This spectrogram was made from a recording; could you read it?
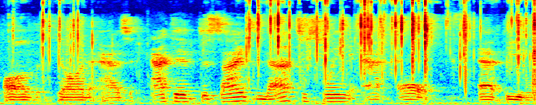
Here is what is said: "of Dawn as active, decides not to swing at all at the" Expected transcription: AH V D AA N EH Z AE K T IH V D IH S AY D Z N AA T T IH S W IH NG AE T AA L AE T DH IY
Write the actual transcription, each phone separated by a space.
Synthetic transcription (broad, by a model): AH V D AA N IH Z AE K T IH V D IH S AY D Z N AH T T IH S W IH NG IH T AA L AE T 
